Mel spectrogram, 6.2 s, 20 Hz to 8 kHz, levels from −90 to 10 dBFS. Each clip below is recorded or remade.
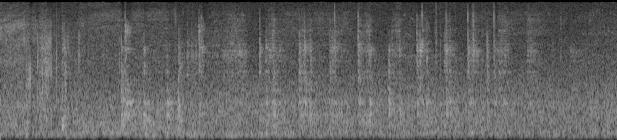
recorded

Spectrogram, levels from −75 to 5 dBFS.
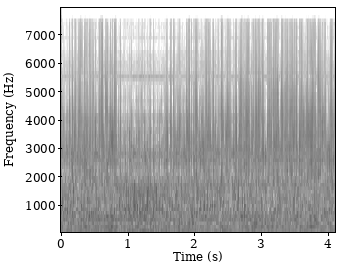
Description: remade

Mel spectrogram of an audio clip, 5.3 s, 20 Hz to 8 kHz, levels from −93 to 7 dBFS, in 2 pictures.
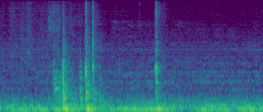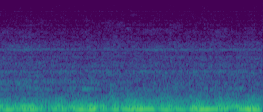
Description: remade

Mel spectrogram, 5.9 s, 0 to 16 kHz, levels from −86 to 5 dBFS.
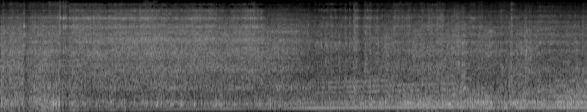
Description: recorded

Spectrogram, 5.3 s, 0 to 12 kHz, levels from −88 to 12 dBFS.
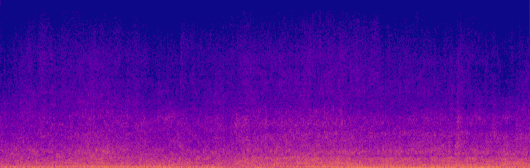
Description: remade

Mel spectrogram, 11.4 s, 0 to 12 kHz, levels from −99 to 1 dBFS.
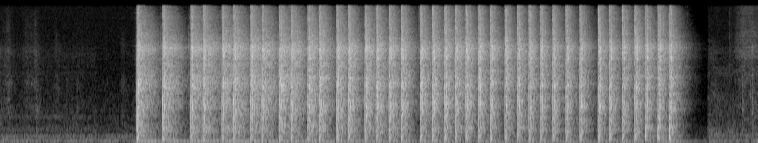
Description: remade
